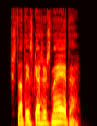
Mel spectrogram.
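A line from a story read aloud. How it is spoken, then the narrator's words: Shouting. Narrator (Russian): закричал этот тупица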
